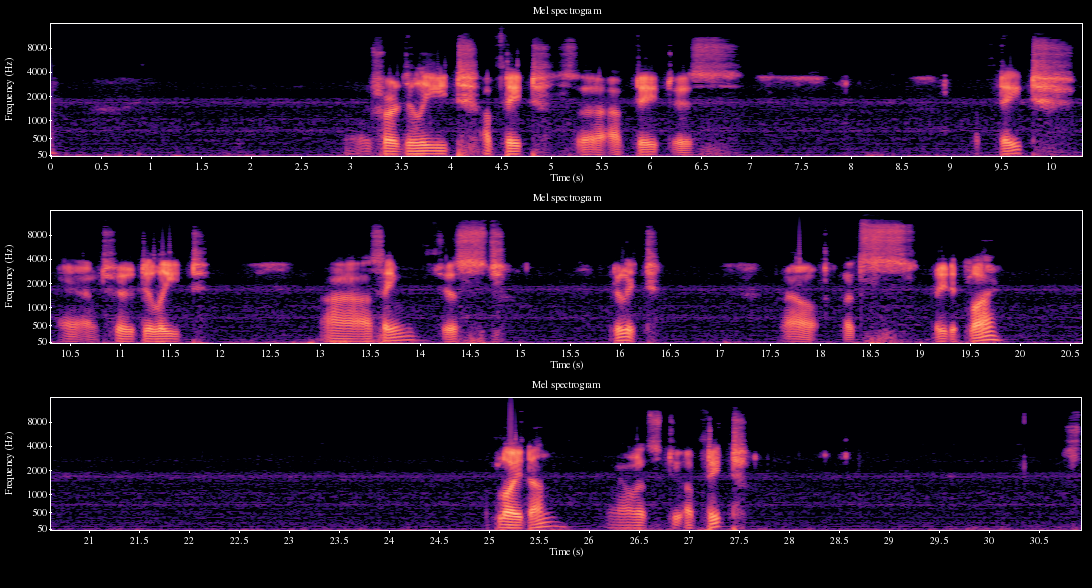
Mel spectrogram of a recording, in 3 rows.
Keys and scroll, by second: 8.8 Return, 15.7 Return, 17.9 shift+F9.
